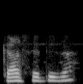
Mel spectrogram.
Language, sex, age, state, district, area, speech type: Marathi, male, 30-45, Maharashtra, Gadchiroli, rural, conversation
